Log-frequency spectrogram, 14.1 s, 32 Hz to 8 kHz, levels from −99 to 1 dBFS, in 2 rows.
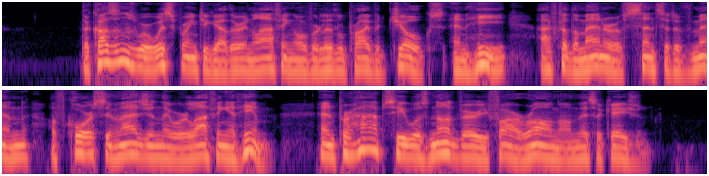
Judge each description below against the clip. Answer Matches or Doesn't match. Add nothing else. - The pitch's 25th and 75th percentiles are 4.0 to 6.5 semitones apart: Doesn't match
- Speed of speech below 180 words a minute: Matches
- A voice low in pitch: Matches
